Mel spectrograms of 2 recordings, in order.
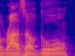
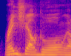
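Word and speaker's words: Ra's al Ghul: Uh, you know Razal Ghul, Rachel Ghul.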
